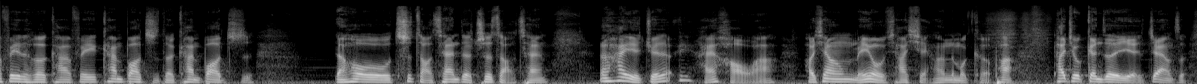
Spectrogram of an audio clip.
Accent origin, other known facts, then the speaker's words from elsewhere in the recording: Taiwan; also born or lived in Paris, France; 我自己在台湾长大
